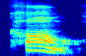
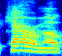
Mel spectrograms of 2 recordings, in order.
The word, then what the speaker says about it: caramel: the whiskey scout likes to say carmel i can't i can't say carmel because it's not spelled that way camel carmelized i say caramel because that's the way it's spelled that's what i say i don't say pour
